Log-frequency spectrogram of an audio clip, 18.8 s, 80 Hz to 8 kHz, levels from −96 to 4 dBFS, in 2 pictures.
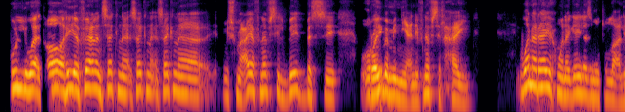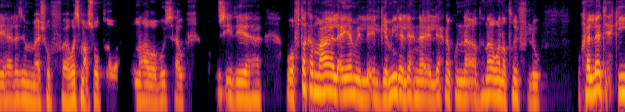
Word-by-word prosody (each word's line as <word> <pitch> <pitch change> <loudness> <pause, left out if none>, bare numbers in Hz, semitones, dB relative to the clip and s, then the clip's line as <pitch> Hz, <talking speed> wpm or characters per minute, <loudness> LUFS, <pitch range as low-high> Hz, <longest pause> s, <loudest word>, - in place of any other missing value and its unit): كل 215 -1 +4
وقت 195 -3 +6
آه، 200 0 +6
هي 200 -1 +5
فعلًا 210 -2 +3
ساكنة 190 -3 -2
ساكنة 195 -2 -4
ساكنة 175 -5 -2 0.4
مش 155 +1 -7
معايا 190 +5 +1
في 185 0 -7
نفس 185 0 -3
البيت، 175 +3 -1
بس 155 +1 -4 0.5
قريبة 170 +4 +6
مني، 150 -5 +1
يعني 125 +1 -1
في 150 +8 -6
نفس 170 +1 -1
الحي. 120 -5 -3 0.7
وأنا 235 +5 +4
رايح 225 -4 +3
وأنا 160 -2 0
جاي 175 +3 0
لازم 160 -3 -3
أطُل 140 0 -7
عليها، 125 +2 -5
لازم 135 -2 -5
أشوفها 120 +1 -7
وأسمع 135 +3 0
صوتها 125 -2 -5
وأحضنها 130 - -7
وأبوسها 125 +1 -5
وأبوس 170 +8 -7
إيديها، 140 -1 -2 0.4
وافتكر 200 +7 0
معاها 185 +1 +5
الأيام 165 -1 +3
ال 145 -1 0
الجميلة 145 +4 0
اللي 150 +1 +1
إحنا 145 -1 -2
اللي 130 +3 -3
إحنا 145 0 -5
كنا 140 -1 -4
قضيناها 150 +4 -2
وأنا 150 -3 +1
طِفل 135 -5 -7
و 120 0 -6 0.5
وأخليها 170 +5 +5
تحكي 185 -2 -4
لي 175 - +5
155 Hz, 165 wpm, -20 LUFS, 135-185 Hz, 0.7 s, وقت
